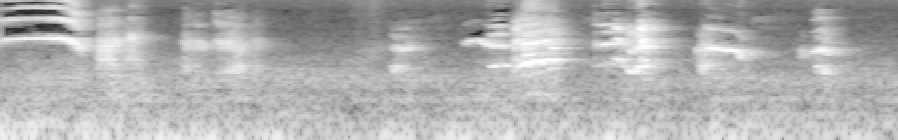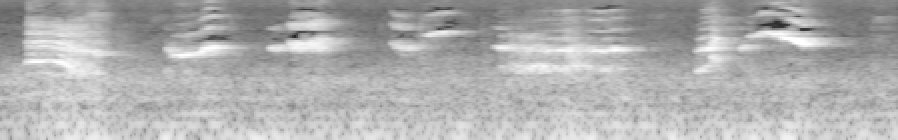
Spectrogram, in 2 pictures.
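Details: Rainbow lorikeet calling in daytime: a busy run of short, shrill screeches and chirps, bursts roughly every half second, some rising, others falling, with a steady low hum underneath.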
